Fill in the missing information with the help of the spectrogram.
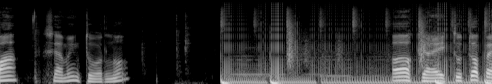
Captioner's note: crackles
